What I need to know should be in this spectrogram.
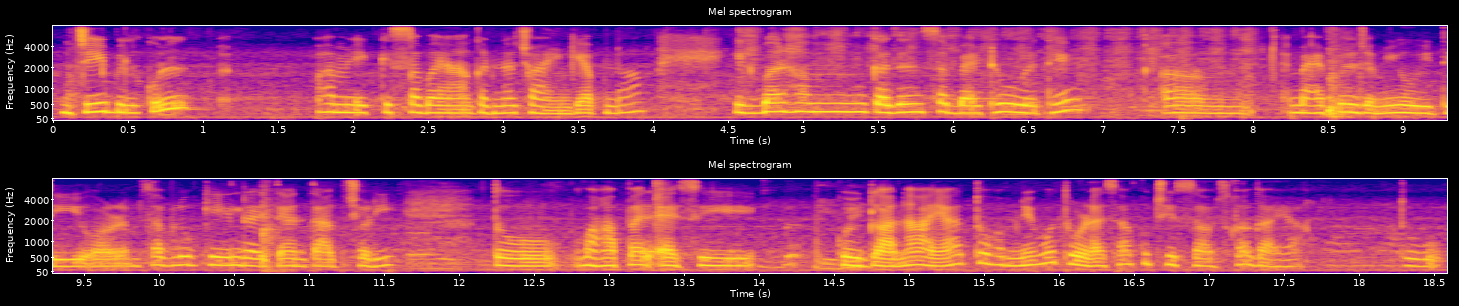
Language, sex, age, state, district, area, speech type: Urdu, female, 18-30, Uttar Pradesh, Rampur, urban, spontaneous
